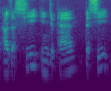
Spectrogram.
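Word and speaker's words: 士: This is called pronounced as a shi in Japan.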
